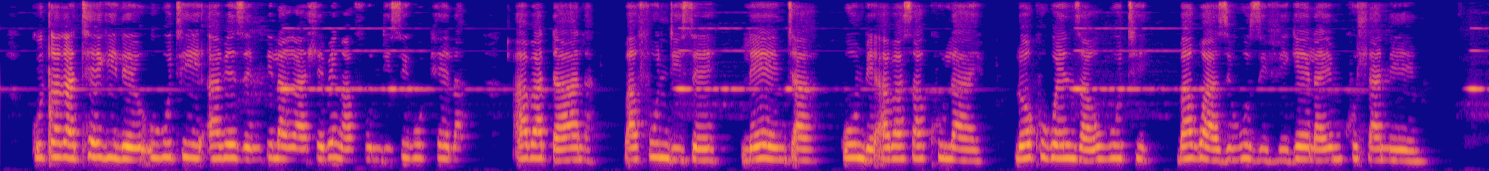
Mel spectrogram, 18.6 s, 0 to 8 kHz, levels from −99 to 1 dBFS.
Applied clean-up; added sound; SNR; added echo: classical method WPE with log-MMSE.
